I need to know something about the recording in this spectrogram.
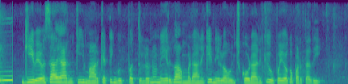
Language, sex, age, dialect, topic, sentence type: Telugu, female, 25-30, Telangana, agriculture, statement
